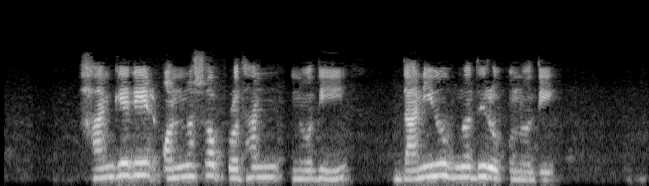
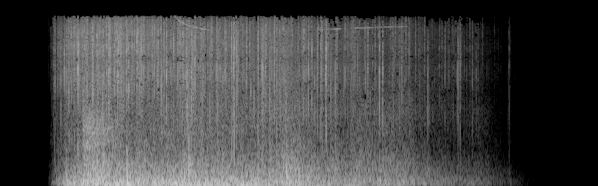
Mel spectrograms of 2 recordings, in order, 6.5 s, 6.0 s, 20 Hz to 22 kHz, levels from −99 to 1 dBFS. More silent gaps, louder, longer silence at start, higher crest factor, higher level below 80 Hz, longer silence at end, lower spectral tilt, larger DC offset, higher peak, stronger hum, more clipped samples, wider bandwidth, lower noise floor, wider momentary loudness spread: neither; first, -19 LUFS vs -26 LUFS; first, 0.8 s vs 0.5 s; about the same, 20 dB vs 22 dB; second, -60 dBFS vs -34 dBFS; second, 0.95 s vs 1.6 s; first, -6 dB/octave vs -3.5 dB/octave; neither; first, -2 dBFS vs -6 dBFS; neither; neither; second, 6.8 kHz vs 15.5 kHz; second, -66 dBFS vs -88 dBFS; second, 12 LU vs 19 LU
